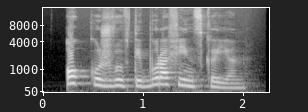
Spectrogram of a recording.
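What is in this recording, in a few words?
"ог куж вывті бура финскӧйӧн", Komi, female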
